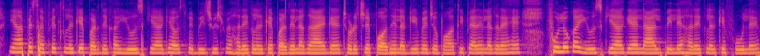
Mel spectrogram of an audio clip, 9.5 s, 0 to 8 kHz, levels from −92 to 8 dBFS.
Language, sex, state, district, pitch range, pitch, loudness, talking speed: Hindi, female, Telangana, Karimnagar, 190-205 Hz, 195 Hz, -20 LUFS, 295 wpm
